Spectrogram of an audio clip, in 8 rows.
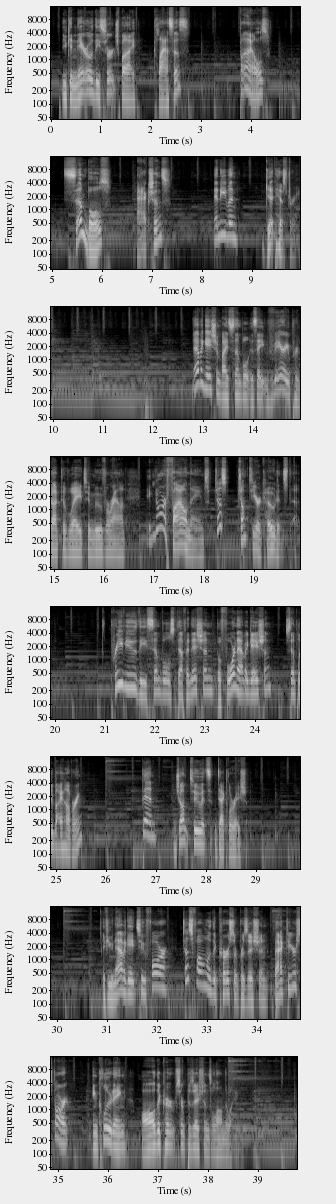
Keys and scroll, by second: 27.4 super+b, 34.0 super+b, 34.4 super+b, 37.3 alt+super+[.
